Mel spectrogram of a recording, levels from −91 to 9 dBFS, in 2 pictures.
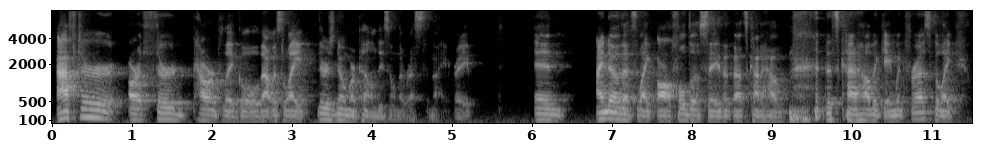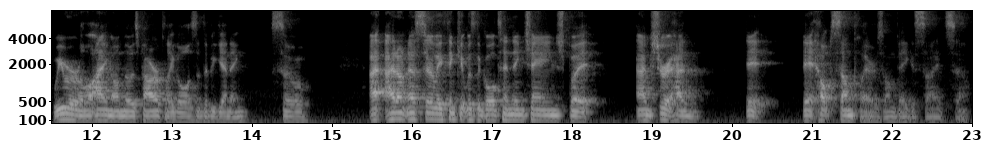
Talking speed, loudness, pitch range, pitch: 210 wpm, -30 LUFS, 85-105 Hz, 95 Hz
